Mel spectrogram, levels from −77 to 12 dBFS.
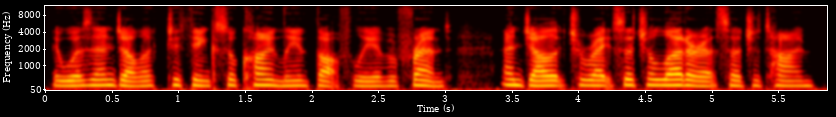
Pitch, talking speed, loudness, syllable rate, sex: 205 Hz, 215 wpm, -17 LUFS, 5.8 syllables/s, female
